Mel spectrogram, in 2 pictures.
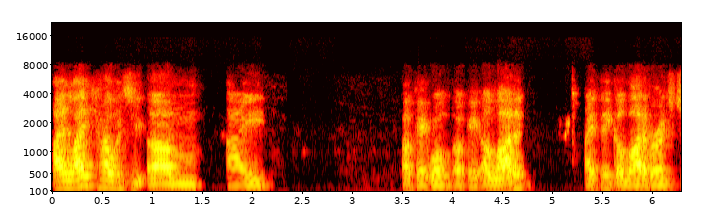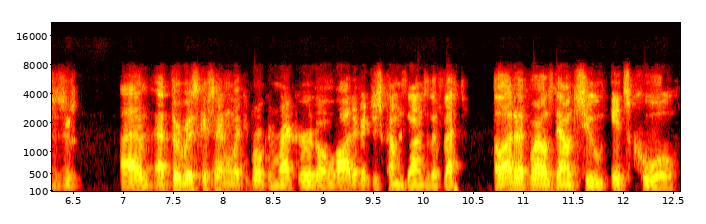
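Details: Male speaker with a self-described speech impediment; speech disfluency with word and phrase repetitions.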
